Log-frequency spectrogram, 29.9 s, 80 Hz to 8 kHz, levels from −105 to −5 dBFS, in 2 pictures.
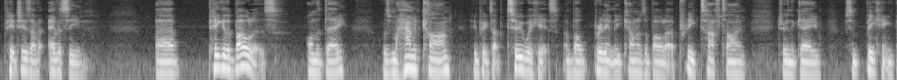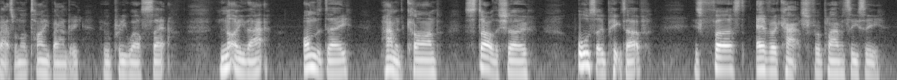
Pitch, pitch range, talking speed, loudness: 120 Hz, 115-135 Hz, 140 wpm, -20 LUFS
